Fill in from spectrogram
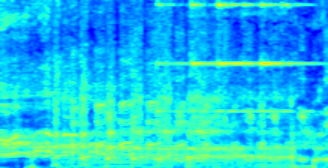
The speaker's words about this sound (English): You're going to wear this bell out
